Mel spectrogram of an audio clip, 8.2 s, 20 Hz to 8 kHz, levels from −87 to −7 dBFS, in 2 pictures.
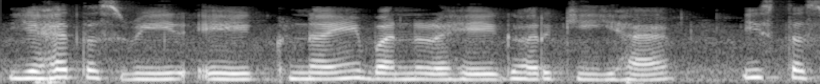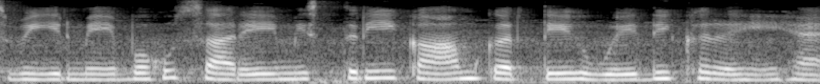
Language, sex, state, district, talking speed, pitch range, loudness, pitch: Hindi, female, Punjab, Fazilka, 155 wpm, 200-230 Hz, -15 LUFS, 210 Hz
